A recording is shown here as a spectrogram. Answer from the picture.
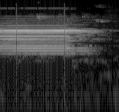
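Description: Basketball scoreboard horn sounding once in a long, loud buzz that fades near the end, with two sharp knocks under it.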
